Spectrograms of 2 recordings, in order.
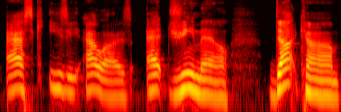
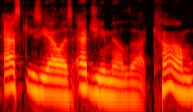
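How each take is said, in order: First: The address is said more slowly. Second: The address is said very quickly. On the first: "One more time" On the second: "I said that very fast"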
